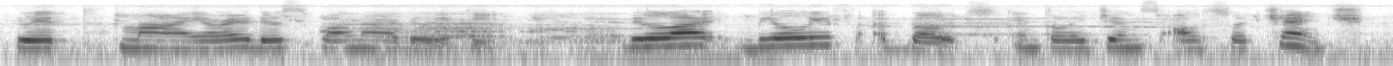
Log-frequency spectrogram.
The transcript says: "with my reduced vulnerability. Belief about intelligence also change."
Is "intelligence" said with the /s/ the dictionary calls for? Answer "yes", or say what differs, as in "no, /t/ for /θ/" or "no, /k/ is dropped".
yes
